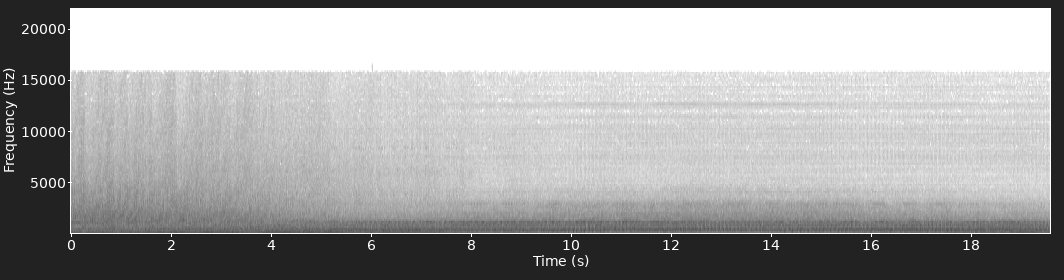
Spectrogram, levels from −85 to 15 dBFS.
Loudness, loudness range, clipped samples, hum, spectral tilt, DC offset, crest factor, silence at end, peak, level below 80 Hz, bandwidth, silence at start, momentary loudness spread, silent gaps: -23 LUFS; 1 LU; under 0.1%; none; -6 dB/octave; under 0.1%; 14 dB; 0 s; -8 dBFS; -38 dBFS; 16 kHz; 0 s; 2 LU; none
